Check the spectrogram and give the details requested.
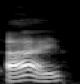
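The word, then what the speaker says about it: ae: And you have to ask yourself, well, they're named I, spelled A-E, but pronounced I, like the letter I, for a reason, because it makes you stop and think.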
